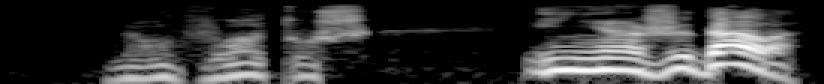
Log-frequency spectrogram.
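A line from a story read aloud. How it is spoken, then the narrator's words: Exclaimed in surprise. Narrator (Russian): вскрикнула Анна Андреевна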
